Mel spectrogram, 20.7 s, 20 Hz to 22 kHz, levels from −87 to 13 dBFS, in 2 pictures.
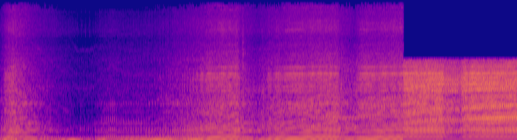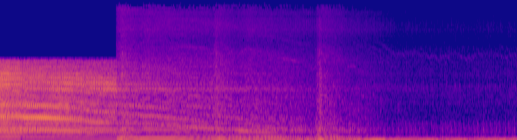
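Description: From 8.07 to 12.67 s sound turns boxy, likely an input switched to a poorer device: spectrogram empty above 3.8 kHz, waveform level shifting seamlessly.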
